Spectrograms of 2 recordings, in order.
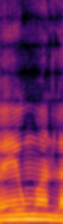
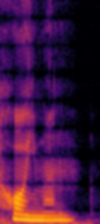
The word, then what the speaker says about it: Heuman: O, y bueno, y después mi apellido, que es Seuman, con una H al principio que bueno, Euman, la H es muda en, general en Argentina, puede ser Euman, pero le pueden llegar a decir Heuman, y en realidad la pronunciación correcta del apellido sería Heumann, porque es un apellido, supongo, vendrá, no sé si de los alemanes o de los austríacos,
